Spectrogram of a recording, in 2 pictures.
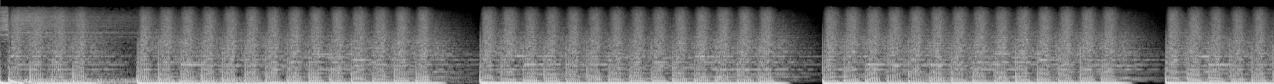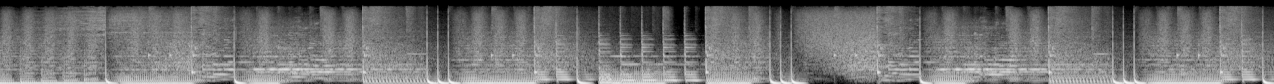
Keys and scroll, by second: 4.2 ctrl+t.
